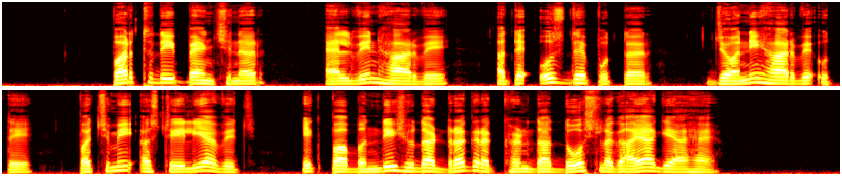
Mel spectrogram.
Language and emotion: Punjabi, neutral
